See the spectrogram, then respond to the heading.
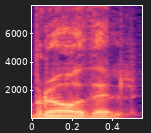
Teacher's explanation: he's changing the R for an L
